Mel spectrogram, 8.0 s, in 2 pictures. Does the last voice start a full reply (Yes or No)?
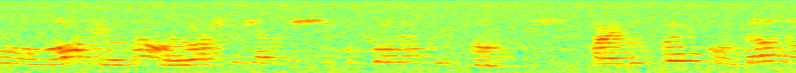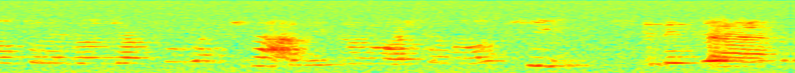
No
